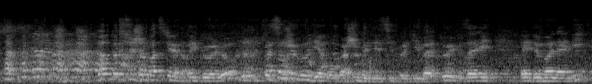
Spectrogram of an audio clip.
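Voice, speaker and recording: A man's voice: a little high, animated, brisk, a crowd in the background. A man in drag doing bawdy, theatrical cabaret comedy on stage at a stand mic. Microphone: stand mic, filmed from afar. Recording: echoey far-off home video of a stage.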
